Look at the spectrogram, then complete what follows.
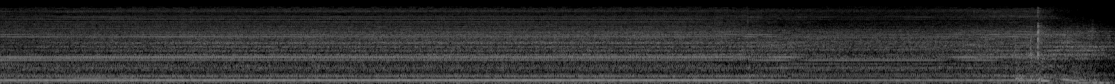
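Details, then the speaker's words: Ear wax microsuction pump switched on, recorded at roughly the patient's distance and estimated at 70–80 dB: a loud, steady mechanical drone with a whining tone that winds down at the end. "what's that noise well that's the suction machine so he wasn't making reference to the suction noise inside the ear this is when i had the sucker out of the air it was actually the suction pump itself i'm just going to switch it on"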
